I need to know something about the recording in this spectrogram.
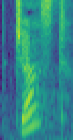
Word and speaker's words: just: CHR の traveling with just Myself もこれは just の T は発音せず Just Just で My も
